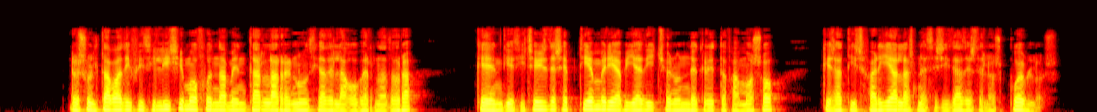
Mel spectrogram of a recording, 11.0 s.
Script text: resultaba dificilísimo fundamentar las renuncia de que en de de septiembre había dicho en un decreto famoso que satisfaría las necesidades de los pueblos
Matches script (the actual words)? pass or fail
fail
